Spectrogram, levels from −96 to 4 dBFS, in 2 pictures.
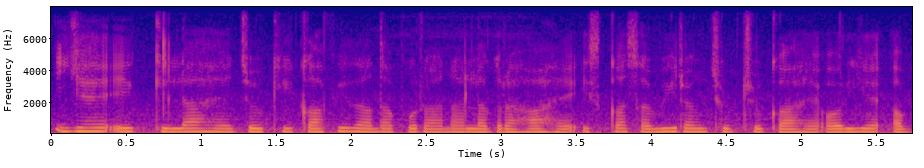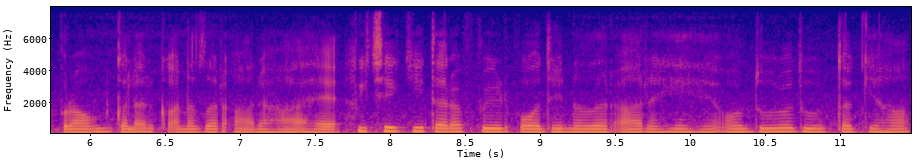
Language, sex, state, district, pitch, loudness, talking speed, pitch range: Hindi, female, Chhattisgarh, Kabirdham, 190 Hz, -29 LUFS, 215 wpm, 180-200 Hz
